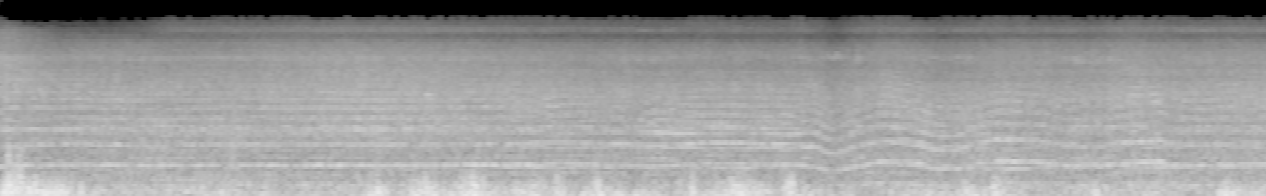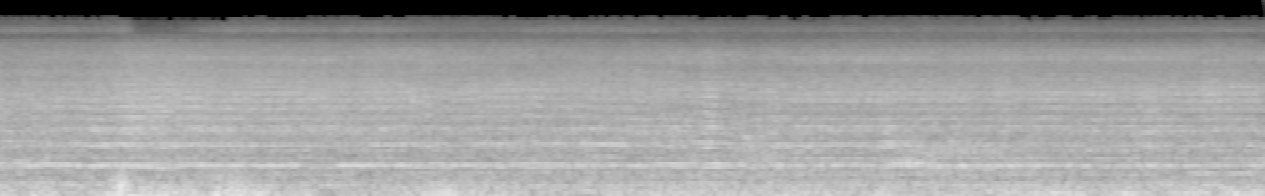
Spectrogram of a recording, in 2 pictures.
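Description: FPV quadcopter hovering in GPS position hold, its motors and propellers giving a steady whine. The pitch wavers and dips briefly about six seconds in as the motors correct.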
